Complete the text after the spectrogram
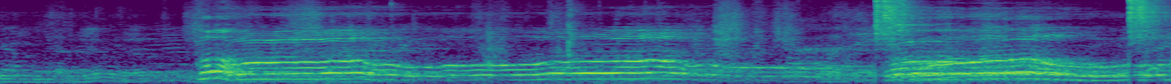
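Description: A group of men chant loudly.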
